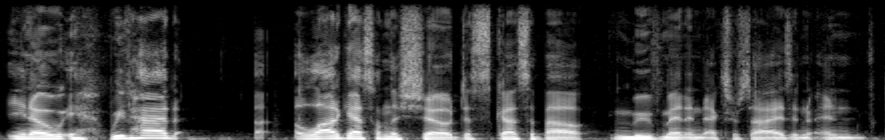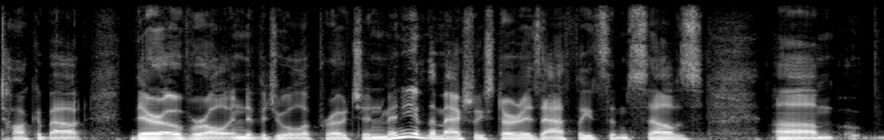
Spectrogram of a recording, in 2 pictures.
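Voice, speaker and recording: Quick, upbeat male podcast co-host. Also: mid-range voice, a little mellow, clean tone, no room sound. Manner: upbeat, friendly, many fillers. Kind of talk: casual podcast chat.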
